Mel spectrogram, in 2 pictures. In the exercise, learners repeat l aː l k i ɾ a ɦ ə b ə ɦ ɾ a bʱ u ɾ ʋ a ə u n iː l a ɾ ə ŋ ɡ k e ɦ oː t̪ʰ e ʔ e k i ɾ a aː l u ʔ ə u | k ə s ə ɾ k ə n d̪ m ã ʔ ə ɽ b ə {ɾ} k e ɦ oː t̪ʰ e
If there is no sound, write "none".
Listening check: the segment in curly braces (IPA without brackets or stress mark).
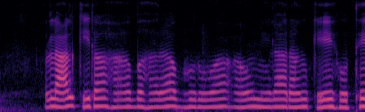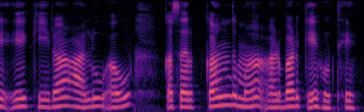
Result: ɽ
